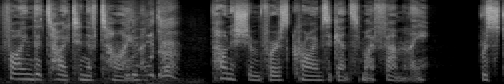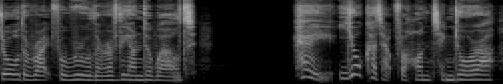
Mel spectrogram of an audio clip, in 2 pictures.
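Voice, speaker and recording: A determined young princess witch of the underworld acted by a woman for a game, formal and measured. The voice is slightly husky and carries a long reverb tail. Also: medium pitch, close to an everyday voice. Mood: resolute. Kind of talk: video game voice acting, formal diction. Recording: long reverberant hall effect.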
